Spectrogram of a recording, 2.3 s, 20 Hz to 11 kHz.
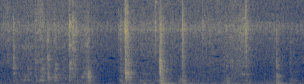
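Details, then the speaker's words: Newly acquired Seagate ST-225 MFM hard drive running: quiet spindle whir with soft, irregular head-seek ticks, nothing harsh or scraping. No strange noise; the old drive sounds healthy. "allez là ils viennent arrêter donc non il fait pas de bruit étrange"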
